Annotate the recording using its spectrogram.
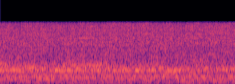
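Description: Live heavy metal band playing, with the drum kit loud and close and distorted guitars: a fast, dense, steady wall of sound.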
